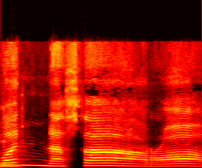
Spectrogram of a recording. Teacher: दोनों को एक जैसा लंबा करना है, स्वाद को भी और रॉ को भी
